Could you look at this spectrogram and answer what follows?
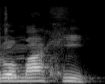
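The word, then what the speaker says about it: Ανδρομάχη: How is pronounced Andromache? Andromachi.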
